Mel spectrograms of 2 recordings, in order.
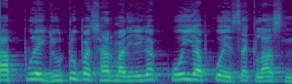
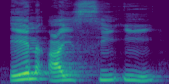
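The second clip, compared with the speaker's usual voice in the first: slow spelling; 2 semitones higher, 3 dB louder, much slower than usual. Shown as a demonstration. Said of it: "teacher spells out NICE".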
